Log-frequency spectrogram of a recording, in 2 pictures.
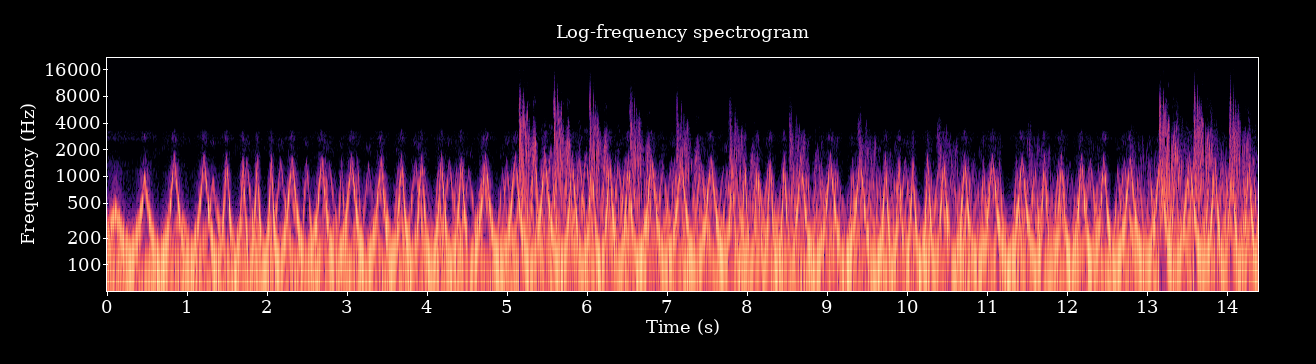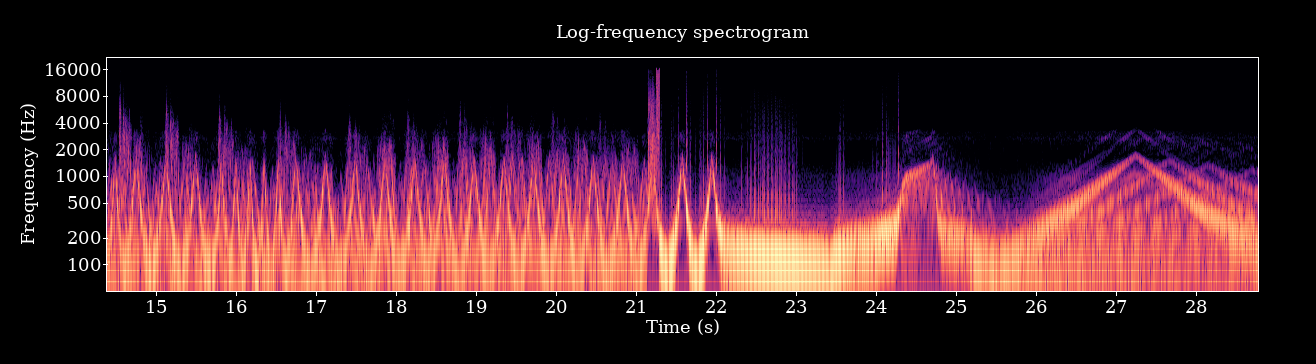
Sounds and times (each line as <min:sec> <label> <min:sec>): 0:21.1 Synth 0:28.7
